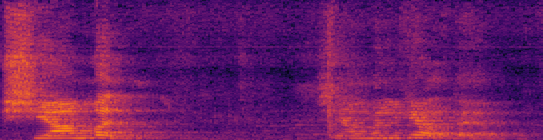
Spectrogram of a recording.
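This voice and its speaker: A woman's voice: high-pitched, unhurried. A woman teaching a Hindi class, quizzing her students and drilling their answers. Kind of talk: classroom lecture. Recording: echoey room, far from mic, noisy.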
